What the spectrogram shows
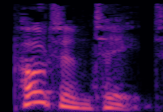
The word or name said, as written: potentate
